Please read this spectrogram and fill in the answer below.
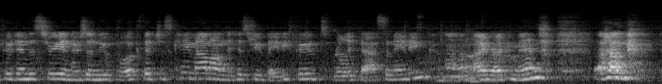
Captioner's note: laughter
